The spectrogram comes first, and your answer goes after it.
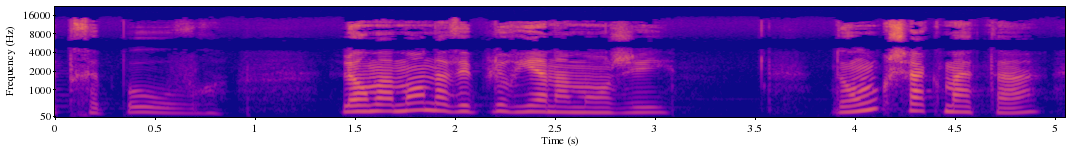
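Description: A woman's voice: mid-range voice, dry recording. Dry-voiced woman telling a story. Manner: rhythmic, repetitive, dramatic pauses. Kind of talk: storytelling narration.

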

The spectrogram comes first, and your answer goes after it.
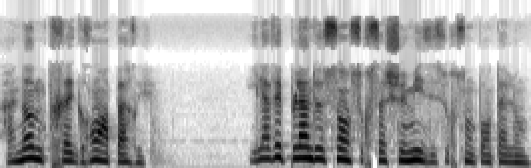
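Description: A woman narrating a folk tale in a rhythmic, repetitive storytelling manner with dramatic pauses. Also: mid-range voice, animated, slight background noise.

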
